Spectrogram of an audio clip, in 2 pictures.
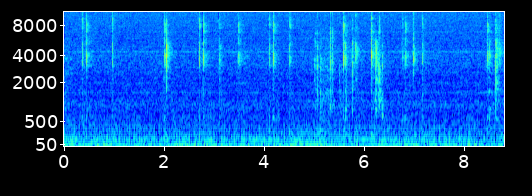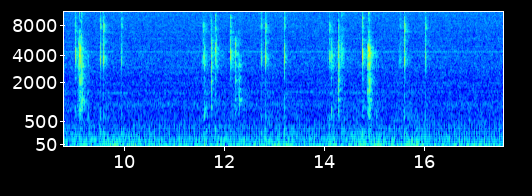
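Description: Faint, irregular clicking of a computer mouse and keyboard, some clicks coming in quick clusters, over a low steady room hum.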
